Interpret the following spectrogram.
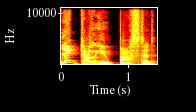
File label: Stop, male; svencoop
